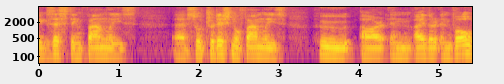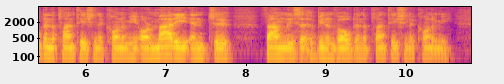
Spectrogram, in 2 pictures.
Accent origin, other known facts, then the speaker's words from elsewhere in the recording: Skye, Scotland, United Kingdom; Well, I can say, growing up on Skye in the 1980s, 1990s, there was certainly a residual memory of clearance.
